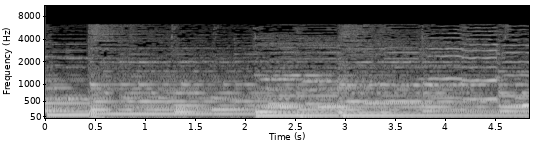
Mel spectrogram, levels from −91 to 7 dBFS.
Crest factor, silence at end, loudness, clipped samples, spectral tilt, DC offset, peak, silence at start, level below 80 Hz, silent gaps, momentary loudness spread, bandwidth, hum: 14 dB; 0 s; -18 LUFS; under 0.1%; -8.5 dB/octave; 0.3%; -2 dBFS; 0 s; -26 dBFS; none; 4 LU; 6.6 kHz; none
